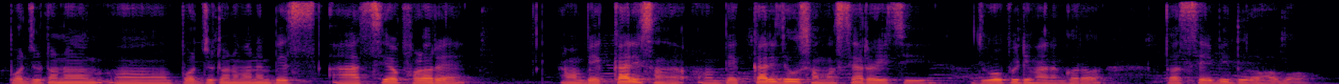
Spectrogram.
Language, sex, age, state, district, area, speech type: Odia, male, 18-30, Odisha, Mayurbhanj, rural, spontaneous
